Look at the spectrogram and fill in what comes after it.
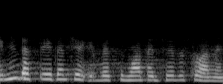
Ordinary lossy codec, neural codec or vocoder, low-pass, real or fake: AAC, 16 kbps; codec, 24 kHz, 0.9 kbps, WavTokenizer, medium music audio release; 3.6 kHz; fake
